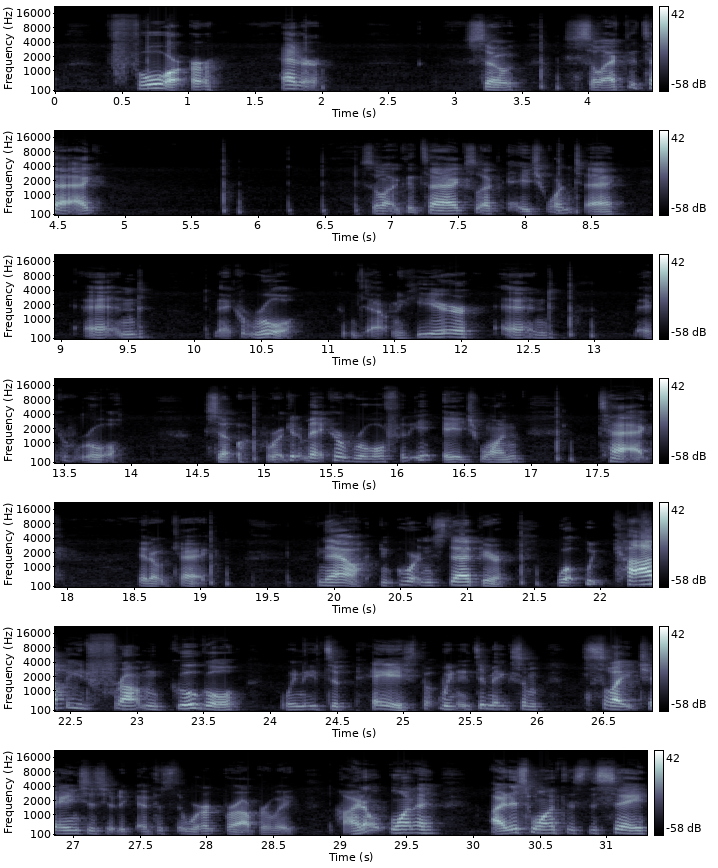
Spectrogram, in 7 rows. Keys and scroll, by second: 27.5 super+v.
